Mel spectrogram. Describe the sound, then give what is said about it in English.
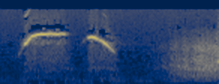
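A person whistles two sustained, clear notes, the first holding steady and the second falling in pitch, followed by a rushing noise that builds toward the end. “Wish I could whistle. I'll try.”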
